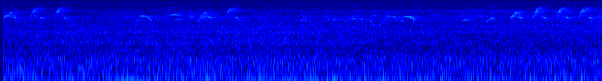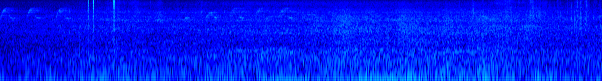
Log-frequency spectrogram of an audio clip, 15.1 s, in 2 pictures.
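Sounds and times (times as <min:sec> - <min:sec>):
small birds chirping: 0:01.7 - 0:15.0
steady low rumble: 0:08.0 - 0:15.0.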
